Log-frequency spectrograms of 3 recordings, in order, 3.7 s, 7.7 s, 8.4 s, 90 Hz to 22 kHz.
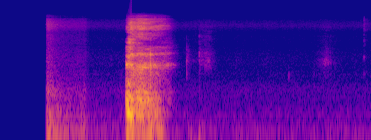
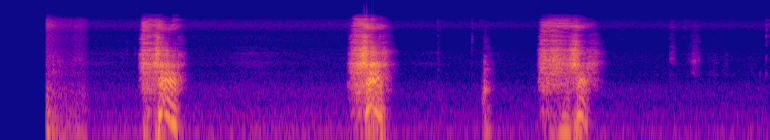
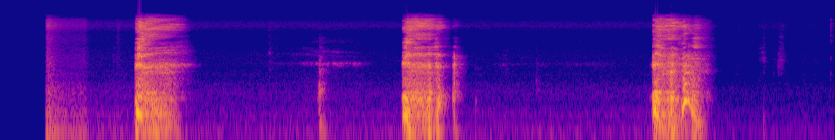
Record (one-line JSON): {"cough_length": "3.7 s", "cough_amplitude": 25411, "cough_signal_mean_std_ratio": 0.24, "exhalation_length": "7.7 s", "exhalation_amplitude": 26021, "exhalation_signal_mean_std_ratio": 0.3, "three_cough_length": "8.4 s", "three_cough_amplitude": 25520, "three_cough_signal_mean_std_ratio": 0.29, "survey_phase": "beta (2021-08-13 to 2022-03-07)", "age": "65+", "gender": "Female", "wearing_mask": "No", "symptom_none": true, "smoker_status": "Never smoked", "respiratory_condition_asthma": true, "respiratory_condition_other": false, "recruitment_source": "REACT", "submission_delay": "1 day", "covid_test_result": "Negative", "covid_test_method": "RT-qPCR"}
